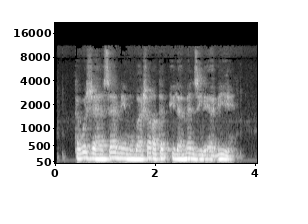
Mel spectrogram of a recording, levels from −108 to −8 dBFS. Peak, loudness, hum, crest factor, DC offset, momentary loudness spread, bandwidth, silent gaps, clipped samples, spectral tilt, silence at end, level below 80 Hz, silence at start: -2 dBFS; -13 LUFS; none; 10 dB; under 0.1%; 7 LU; 10 kHz; none; under 0.1%; -8 dB/octave; 0.45 s; -44 dBFS; 0.4 s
